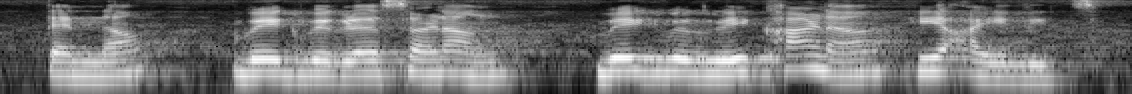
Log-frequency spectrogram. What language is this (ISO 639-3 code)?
kok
